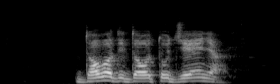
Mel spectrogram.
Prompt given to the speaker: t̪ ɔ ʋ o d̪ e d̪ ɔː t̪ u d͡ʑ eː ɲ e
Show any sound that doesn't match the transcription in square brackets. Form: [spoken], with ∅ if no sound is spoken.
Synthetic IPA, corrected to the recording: [d̪] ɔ ʋ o d̪ [i] d̪ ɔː t̪ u d͡ʑ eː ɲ [a]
